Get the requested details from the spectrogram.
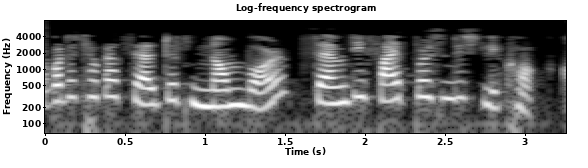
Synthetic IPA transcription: ɡɔtɛtʰɔkasɛltutnɔmbɔɹsɛbɛntipʰajb̚ʱpəɹsɛntislikʰɔk̚

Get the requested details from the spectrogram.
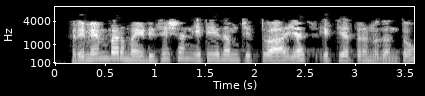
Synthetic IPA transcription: ɾimembɐɾmɐjɖisiʃɐniʈiːd̪ɐmt͡ʃit̪ʋɐjɐsit̪jɐt̪ɾɐnud̪ɐnt̪u

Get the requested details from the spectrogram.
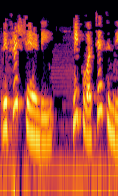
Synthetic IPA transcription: ɾipʰɾeʂt͡ʃɛːjɐɳɖi | miːkuʋɐt͡ʃːe̞ːsind̪i

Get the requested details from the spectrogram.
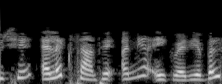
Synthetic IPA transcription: ũt͡ʃʰeɛleksat̪ʰeʔənjəʔekʋɛɾiebəl

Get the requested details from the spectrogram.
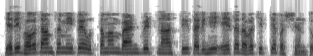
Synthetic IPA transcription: jɐd̪ibʱɐʋɐt̪aːmsɐmiːpeːut̪ːɐmɐmbaːɳɖʋiʈnaːst̪it̪ɐɾiɦiʔeːt̪ɐd̪ɐʋɐt͡ʃit̪jɐpɐʃjɐnt̪u

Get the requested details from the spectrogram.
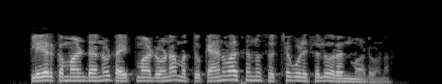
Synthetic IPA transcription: kɭijɐɾkɐmaːɳɖɐnːuʈɐjpmaːɽoːɳɐmɐt̪ːukjaːnɐʋaːsɐnːusʋɐt͡ʃːɐɡoɭisɐluɾɐnmaːɽoːɳɐ̰

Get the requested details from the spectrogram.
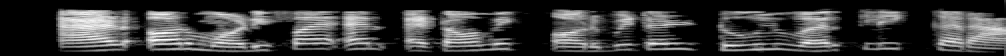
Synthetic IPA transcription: ɛɖɔːɾmɔːɽifajʔɛ̃nɛʈɔːmikɔːɾbiʈəlʈuːlʋəɾkliːkːɐɾa̰

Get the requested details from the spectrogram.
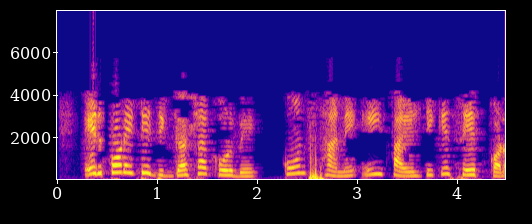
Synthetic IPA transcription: eɾpɔɾeʈid͡ʑiɡːaʃakoɾbe | konst̪ʰaneʔejfajlʈikeseb̚ʰʱkɔɾa

